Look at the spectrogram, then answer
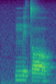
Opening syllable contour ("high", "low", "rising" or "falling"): falling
